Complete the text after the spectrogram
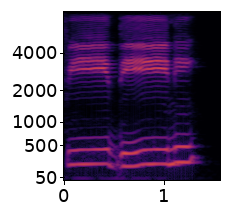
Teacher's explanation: فی کو بھی لمبا کریں گے یا مدہ کی وجہ سے، دی کو لمبا کریں گے یا مدہ کی وجہ سے، نون کو لمبا نہیں کرنا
